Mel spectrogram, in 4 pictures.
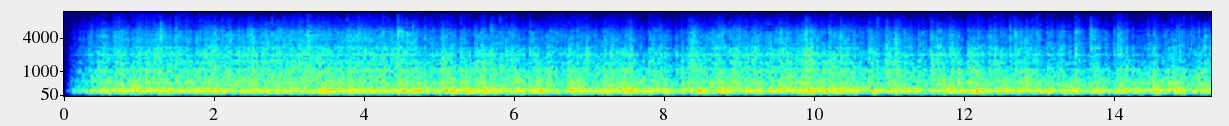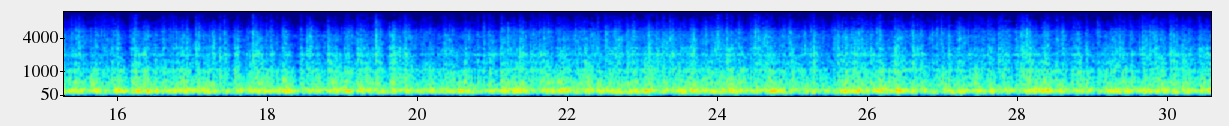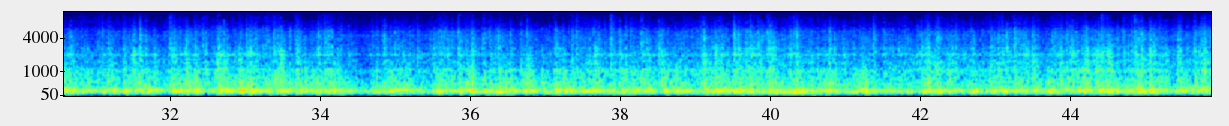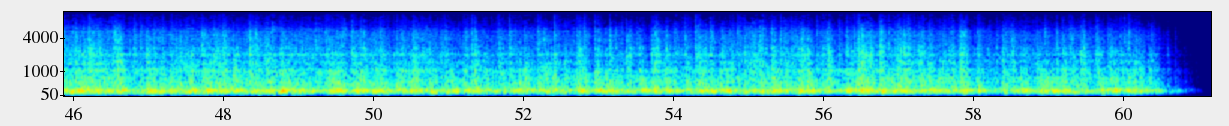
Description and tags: Raindrops on window sill 7 (close)
ambience, drip, dripping, droplets, drops, nature, rain, raindrops, raining, water, weather, wet, window, windowsill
